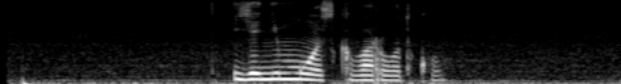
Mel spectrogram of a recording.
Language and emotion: Russian, angry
